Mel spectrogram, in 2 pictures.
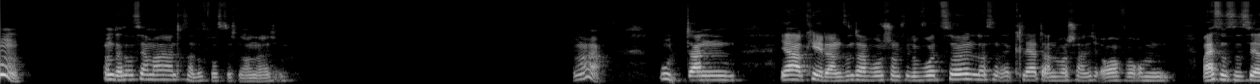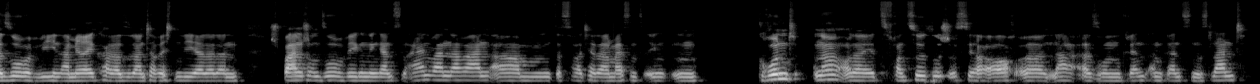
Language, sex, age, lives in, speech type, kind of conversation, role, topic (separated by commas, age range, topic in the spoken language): German, female, 40-44, Germany, conversation, podcast, host, Wie bringst du deinen Kindern deine Muttersprache bei?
